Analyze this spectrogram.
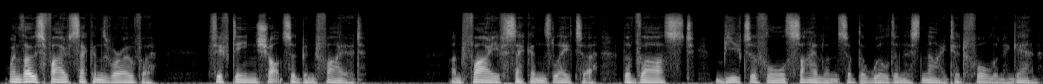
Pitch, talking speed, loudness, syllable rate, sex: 95 Hz, 150 wpm, -21 LUFS, 4.9 syllables/s, male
